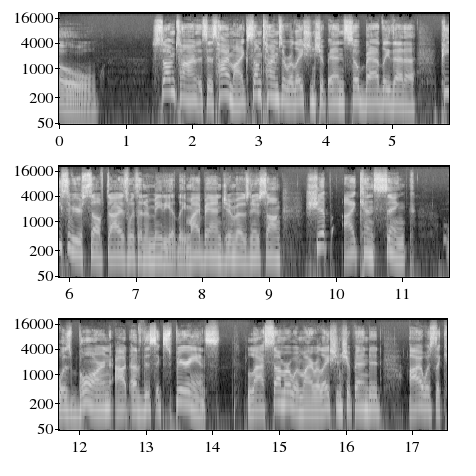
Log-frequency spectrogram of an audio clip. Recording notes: podcasts live from Café Anyway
